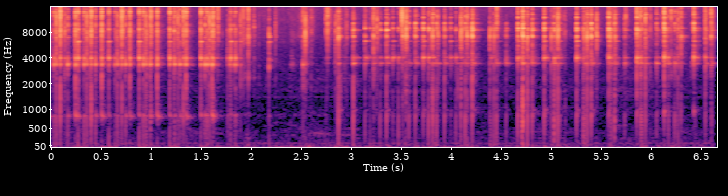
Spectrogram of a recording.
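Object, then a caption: Small glass whale figurine. A small turquoise glass whale figurine, also used to hold hair ties, is tapped repeatedly, giving quick, bright glassy clinks. The clinks are sharp and high-pitched and fade almost at once, coming in uneven bursts with a short quieter pause near the middle.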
